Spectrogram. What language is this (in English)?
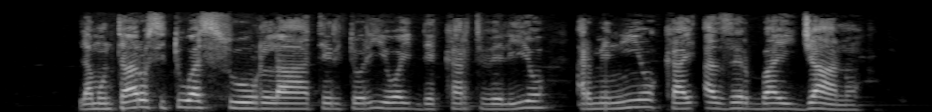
Esperanto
